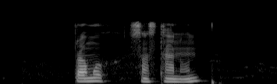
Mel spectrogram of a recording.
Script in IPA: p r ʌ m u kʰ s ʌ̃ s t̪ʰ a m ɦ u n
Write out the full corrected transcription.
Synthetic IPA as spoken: p r ʌ m u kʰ s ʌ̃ s t̪ʰ a n ɦ u n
